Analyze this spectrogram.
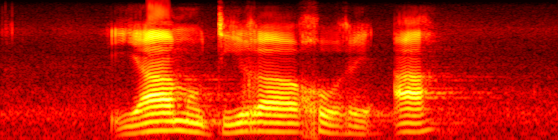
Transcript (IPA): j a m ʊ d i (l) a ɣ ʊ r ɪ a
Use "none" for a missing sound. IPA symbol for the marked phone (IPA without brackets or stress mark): r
